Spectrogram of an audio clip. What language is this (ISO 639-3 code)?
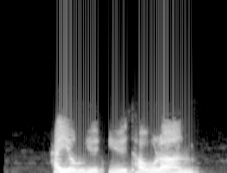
yue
